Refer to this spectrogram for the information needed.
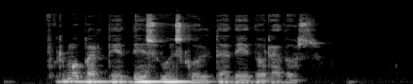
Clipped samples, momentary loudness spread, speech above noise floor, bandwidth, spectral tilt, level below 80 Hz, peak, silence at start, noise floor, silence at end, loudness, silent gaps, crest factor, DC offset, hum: under 0.1%; 17 LU; 49 dB; 11.5 kHz; -4.5 dB/octave; -42 dBFS; 0 dBFS; 0.5 s; -65 dBFS; 1 s; -17 LUFS; none; 18 dB; under 0.1%; none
